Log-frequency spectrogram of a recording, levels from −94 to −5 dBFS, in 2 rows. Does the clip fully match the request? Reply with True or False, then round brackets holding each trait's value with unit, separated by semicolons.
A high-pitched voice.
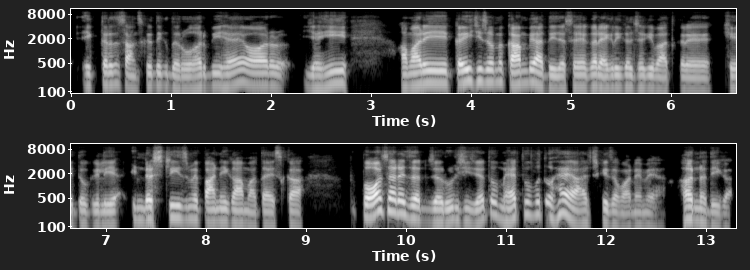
False (135 Hz)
